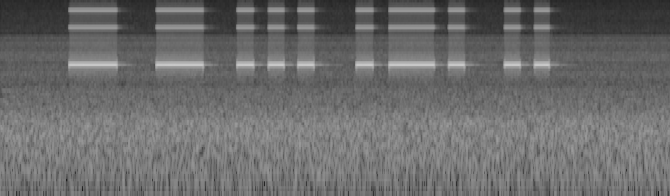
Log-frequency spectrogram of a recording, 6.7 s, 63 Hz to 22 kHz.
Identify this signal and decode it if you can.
Morse code, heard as a high beeper, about 8 wpm, 3150 Hz. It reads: TTSRI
